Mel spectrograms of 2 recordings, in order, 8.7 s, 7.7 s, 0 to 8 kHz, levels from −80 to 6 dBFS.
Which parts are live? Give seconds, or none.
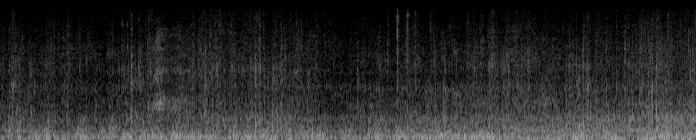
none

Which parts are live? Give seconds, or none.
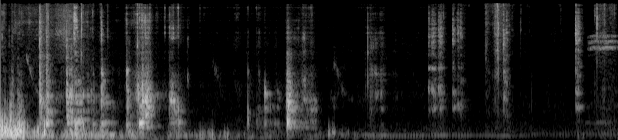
0.0-1.4; 5.3-7.7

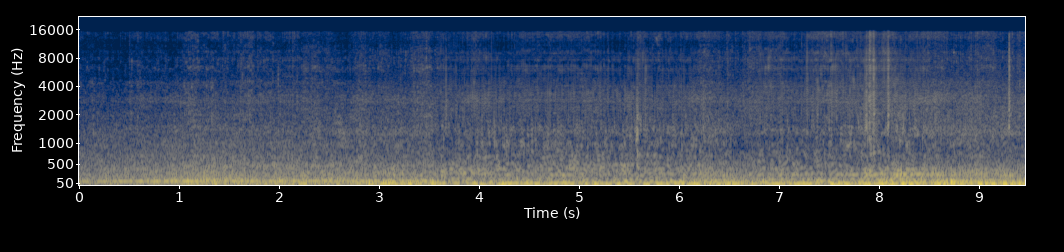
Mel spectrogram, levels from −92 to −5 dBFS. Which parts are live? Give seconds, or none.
0.0-3.6; 6.2-6.8; 8.5-9.5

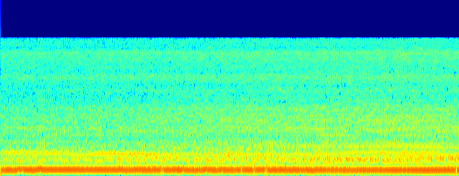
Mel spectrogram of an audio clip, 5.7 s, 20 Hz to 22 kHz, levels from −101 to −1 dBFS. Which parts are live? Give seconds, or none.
0.5-1.5; 3.9-5.7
